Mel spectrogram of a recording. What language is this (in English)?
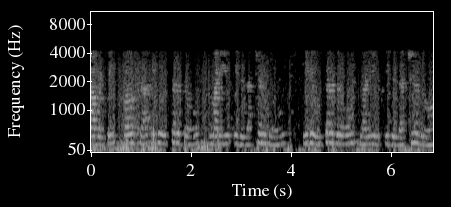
Telugu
